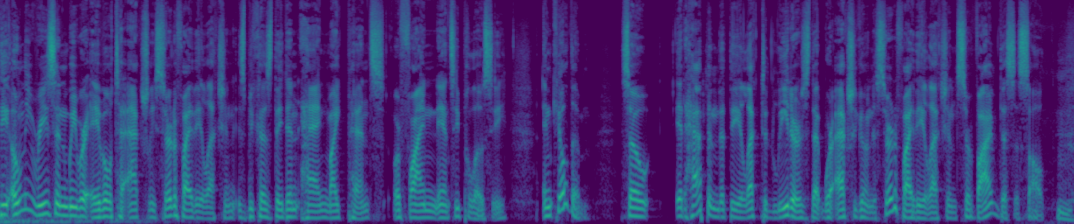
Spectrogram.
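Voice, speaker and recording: A man with a Pennsylvania accent at medium pitch, ordinary pitch variation, and a dry, close sound with no echo in a very clean recording with a silent background. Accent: American, Pennsylvania. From central Pennsylvania. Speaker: podcaster and political commentator. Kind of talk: interview discussion.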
